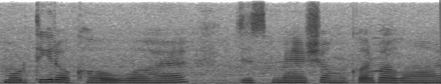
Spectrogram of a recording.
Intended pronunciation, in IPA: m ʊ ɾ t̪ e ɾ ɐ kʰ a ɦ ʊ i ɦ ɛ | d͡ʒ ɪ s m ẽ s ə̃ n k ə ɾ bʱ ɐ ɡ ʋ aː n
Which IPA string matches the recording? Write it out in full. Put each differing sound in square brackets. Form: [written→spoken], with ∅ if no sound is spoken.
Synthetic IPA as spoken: m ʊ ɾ t̪ [e→i] ɾ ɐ kʰ a ɦ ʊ [i→a] ɦ ɛ | d͡ʒ ɪ s m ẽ [s→ʃ] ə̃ [n→ŋ] k ə ɾ bʱ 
